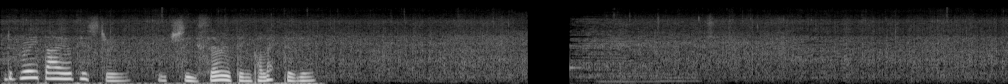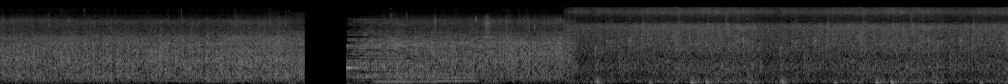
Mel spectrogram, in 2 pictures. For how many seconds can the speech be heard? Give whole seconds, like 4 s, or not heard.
3 s.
